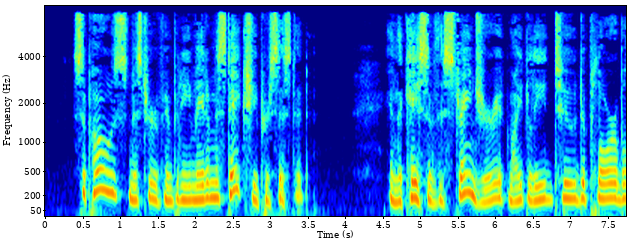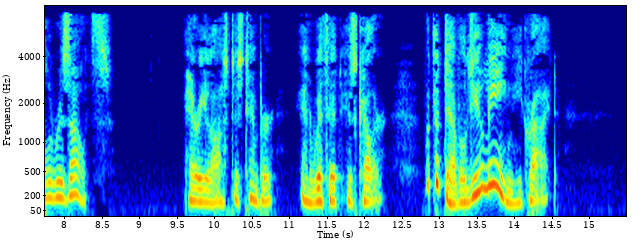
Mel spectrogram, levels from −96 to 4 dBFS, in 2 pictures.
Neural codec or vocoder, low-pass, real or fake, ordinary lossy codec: none; 7.2 kHz; real; MP3, 32 kbps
